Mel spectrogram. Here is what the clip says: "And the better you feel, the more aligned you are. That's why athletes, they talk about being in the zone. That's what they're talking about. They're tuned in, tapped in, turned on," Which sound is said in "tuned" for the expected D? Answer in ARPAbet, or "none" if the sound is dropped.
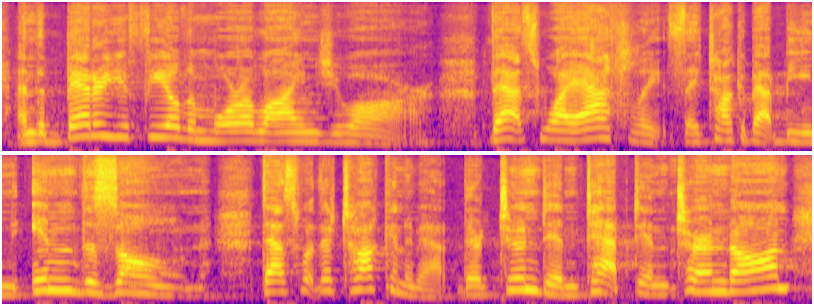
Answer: D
